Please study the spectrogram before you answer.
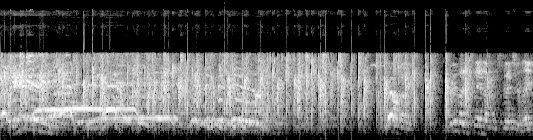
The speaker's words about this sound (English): It is feature time. And so let us bring up a big applause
